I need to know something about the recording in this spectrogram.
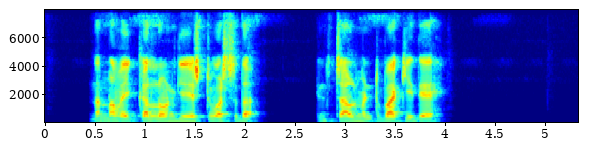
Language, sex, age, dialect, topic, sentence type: Kannada, male, 36-40, Coastal/Dakshin, banking, question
